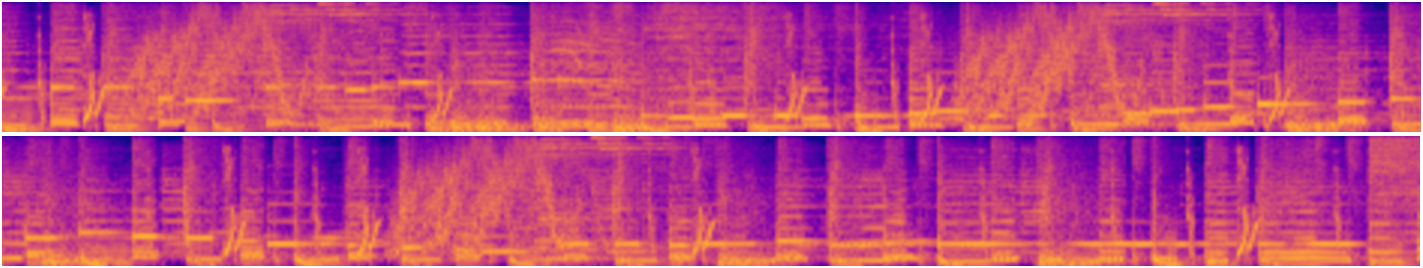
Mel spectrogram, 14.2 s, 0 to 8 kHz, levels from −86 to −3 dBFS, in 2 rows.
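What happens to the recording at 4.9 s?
At 4.9 s the clip shows gain pumping, present throughout the whole clip: the input gain was likely set far too high, so a fast limiter clamps down on each loud sound. The gain swings by around 10 dB, leaving the sound squashed.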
